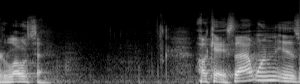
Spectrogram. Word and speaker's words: Loosen: it'll be more plain this is dr lowson uh spelled with two l's most people say loosen dr loosen but it's dr lowson okay so that one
